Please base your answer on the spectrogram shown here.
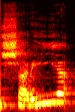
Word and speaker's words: charia: elas são fortemente baseadas na charia ou xari né só uma pronúncia diferente que são leis islâmicas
